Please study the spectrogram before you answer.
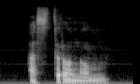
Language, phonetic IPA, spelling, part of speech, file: Polish, [aˈstrɔ̃nɔ̃m], astronom, noun, Pl-astronom.ogg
